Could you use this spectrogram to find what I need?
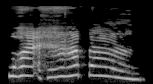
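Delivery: high, slow, startled question; surprised. A narrator's reading. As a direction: gasp out the question in shock. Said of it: "Alexander asked, surprised".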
